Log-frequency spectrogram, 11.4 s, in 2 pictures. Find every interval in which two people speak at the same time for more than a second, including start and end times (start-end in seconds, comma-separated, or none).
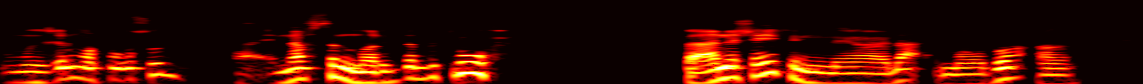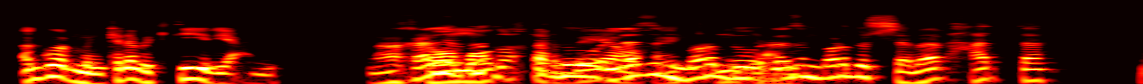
7.9-9.7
